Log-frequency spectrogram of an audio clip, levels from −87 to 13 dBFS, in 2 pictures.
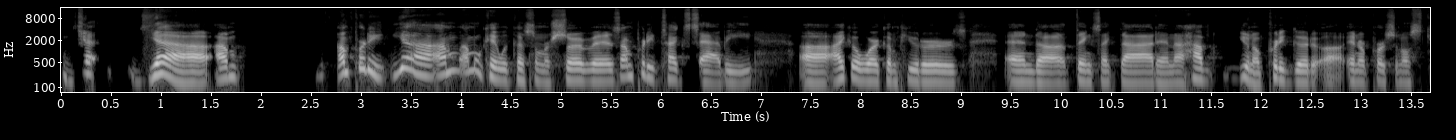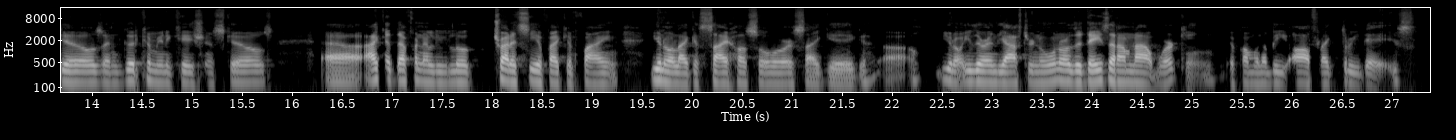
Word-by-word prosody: Je 245 0 -1 0.6
yeah, 135 - +8
I'm 180 +2 +3 1.0
I'm 235 +4 +5
pretty 265 - -1
yeah, 235 -6 +3
I'm 275 +5 -1
I'm 290 - -3
okay 210 -8 0
with 155 -3 -4
customer 150 -3 -5
service, 150 -1 +1
I'm 195 +1 -1
pretty 205 -4 -5
tech 165 -2 -4
savvy. 135 +1 -4 0.4
Uh, 135 -1 +4
I 175 - +3
could 175 -1 0
work 150 -1 +1
computers 140 -2 -2 0.4
and, 140 -1 -1
uh, 130 -1 +3
things 145 -2 -3
like 140 - -8
that 135 -1 +2
and 130 +1 -5
I 135 - 0
have, 165 +3 +1 0.3
you 190 - -2
know, 125 - -2
pretty 165 +7 -2
good, 140 0 -1
uh, - - -3
interpersonal 140 -1 -6
skills 135 -1 -2
and 130 -1 -8
good 150 +1 0
communication 135 -3 -8
skills. 135 +2 -6 0.5
Uh, 70 -1 +2
I - - +7
could 165 0 -5
definitely 140 -3 -1
look 140 -1 -3 0.2
try - - +7
to 140 - +2
see 150 - -4
if 140 - -1
I 135 - +4
can - - -11
find, 125 0 -1 0.3
you 160 -1 +3
know, 140 - +3
like, 125 -1 +1
a - - -10
side 130 0 +2
hustle 130 -3 -5
or 125 0 -3
a - - -8
side 65 - -5
gig, 65 - -7 0.2
uh, 330 - -12 0.2
you 165 -2 -4
know, 140 - -2
either 145 -1 +2
in 135 - -2
the 135 - +2
afternoon 135 +2 0
or 150 -1 +3
the 140 0 +2
days 145 +2 +3
that 145 - +6
I'm 140 0 +2
not 130 -2 +4
working, 140 +3 -8 0.2
if - - -14
I'm 135 -1 -3
gonna 130 0 -6
be 130 -1 -12
off, 135 - +3
like, 130 -1 -5
3 135 -5 -10
days. 430 -4 -10
140 Hz, 185 wpm, -25 LUFS, 135-155 Hz, 1.0 s, yeah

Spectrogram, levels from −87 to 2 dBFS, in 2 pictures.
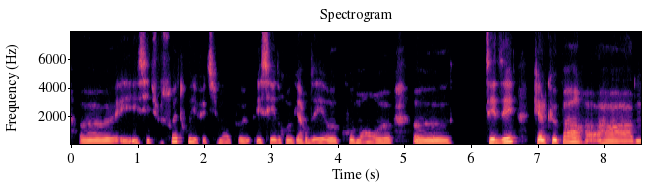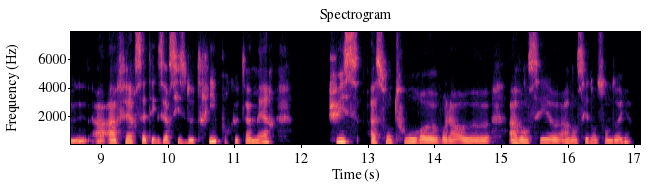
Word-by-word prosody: heu, 165 -1 +2
et 160 - -3
et - - -3
si 170 +1 -3
tu 165 - -15
le - - -16
souhaites 245 +8 -1
oui 230 -2 0
effectivement 190 0 -8
on 190 - -12
peut 160 0 -5
essayer 185 +2 +1
de 180 - -6
regarder, 170 +4 -3
heu, 165 -2 0
comment, 185 0 -3
heu, 165 +1 -2 0.3
heu, 165 0 +2 0.6
t'aider 210 +6 +6 0.3
quelque 185 -1 +6
part 215 +4 0
à 155 -2 -2
mmh, 155 - 0
à 180 - 0
à - - +4
faire 210 +1 0
cet 180 0 +1
exercice 185 0 -2
de 180 +1 +3
tri, 255 +8 +3
pour 170 - -23
que 180 - -3
ta 175 0 -2
mère, 210 +7 0 0.8
puisse 240 +1 +6
à 185 - +3
son 190 +1 +2
tour, 215 0 0
heu, 175 -1 +3
voilà, 175 +2 -3
heu, 85 - 0 0.3
avancer, 180 +3 0
heu, 175 -2 0
avancer 175 +4 -3
dans 190 -3 -6
son 175 -1 -4
deuil. 205 +6 -2
180 Hz, 165 wpm, -21 LUFS, 165-200 Hz, 0.8 s, t'aider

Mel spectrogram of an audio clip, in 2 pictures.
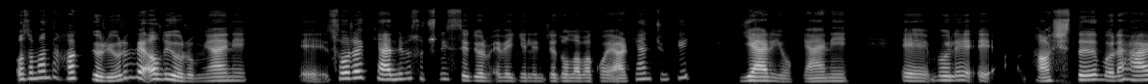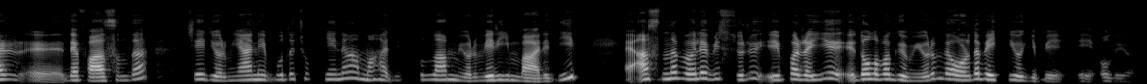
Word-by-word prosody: O 245 - +2
zaman 300 +5 0
da - - -8
hak 285 0 +4
görüyorum 210 - +1
ve 295 - +9
alıyorum. 175 -12 +4
Yani, 180 +2 +2 0.5
eee, 470 -2 -9
sonra 280 +3 +4
kendimi 245 +3 +4
suçlu 255 -2 -8
hissediyorum 180 -9 -3
eve 165 0 -4
gelince 155 0 -9
dolaba 155 -1 -2
koyarken 245 - -1
çünkü 255 +8 -11 0.5
yer 180 +1 +8
yok. 140 -5 -10
Yani, 150 +2 -2 0.5
eee, 160 -3 -1
böyle, 195 0 -1
eee, - - -2 0.4
taştığı, 220 +1 +3
böyle 195 0 +2
her, 215 +1 +4
eee, 215 - -9
defasında 195 - +1 0.4
şey 235 -1 -4
diyorum, 185 -3 -5
"Yani, 215 +2 -2
bu 220 0 -9
da 245 - -9
çok 245 0 -21
yeni 235 +4 -6
ama 235 -7 -5
hadi 190 -3 -9 0.2
kullanmıyorum, 215 -6 -5
vereyim 200 0 0
bari" 150 -1 0
deyip, 315 - -3 0.5
eee, - - 0
aslında, 250 +3 +1
böyle, 250 +1 +1
bir 250 - -7
sürü, 240 +2 -7
iii, 205 0 -4
parayı, 235 +2 +1
iii, - - -4
dolaba 240 0 +3
gömüyorum 200 +3 -5
ve 245 - 0
orada 225 +3 0
bekliyor 215 -2 -1
gibi, 150 -5 -14
iii, 150 - -19
oluyor. 140 -4 -18
210 Hz, 150 wpm, -25 LUFS, 175-245 Hz, 0.5 s, ve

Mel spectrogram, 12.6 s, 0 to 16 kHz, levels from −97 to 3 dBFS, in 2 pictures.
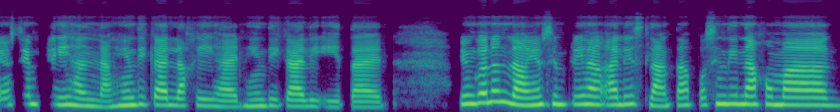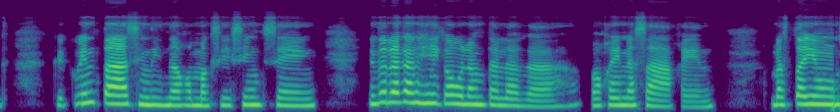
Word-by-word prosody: yung 230 +3 -8
simplehan 255 -6 -2
lang, 185 - -3
hindi 240 +3 +1
kalakihan, 225 -6 -2
hindi 215 +1 -6
kaliitan, 185 -3 -3 0.6
yung 280 - +4
gano'n 335 +3 +3
lang, 245 -4 +4
yung 265 - 0
simplehang 265 -1 +1
alis 260 +2 -1
lang, 210 -2 0
tapos 240 +2 -5
hindi 275 0 +4
na 265 0 +5
ako 260 - -1
magkukuwintas, 250 +4 +2
hindi 245 -1 +3
na 230 - +1
ako 230 0 -2
magsisingsing, 230 -1 -3 0.4
yung 280 - 0
talagang 330 -1 +4
hikaw 290 -1 +2
lang 260 -1 +3
talaga, 205 -5 -4 0.2
okey 240 +1 -1
na 235 - 0
sa 210 -5 -2
'kin. 180 +1 -11 0.4
Basta 255 +2 +1
yung 265 -1 +4
245 Hz, 160 wpm, -21 LUFS, 220-270 Hz, 0.6 s, na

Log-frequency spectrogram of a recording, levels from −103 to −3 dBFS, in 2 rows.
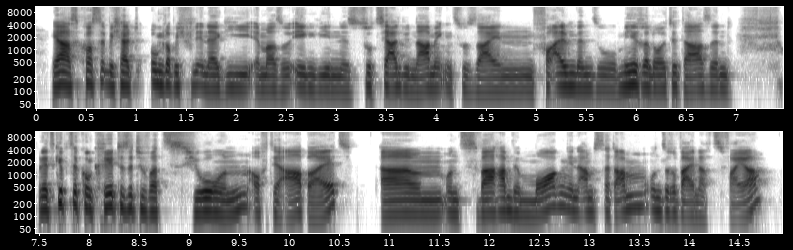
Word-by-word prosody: ja, 145 +2 +9
es 135 - -6
kostet 155 0 -2
mich 135 0 -3
halt 140 0 +1
unglaublich 145 -3 -1
viel 140 - -9
Energie, 125 -1 -3
immer 115 -1 -2
so 115 +1 -7
irgendwie 120 -1 -3
in 115 - -4
'ne 110 -1 -6
sozialen 120 +3 -1
Dynamiken 120 +1 0
zu 115 - -12
sein, 110 +1 -3
vor - - -3
allem, 130 0 +2
wenn 125 -1 -3
so 115 -1 -7
mehrere 135 +2 +1
Leute 120 +2 -3
da 115 0 0
sind. 120 0 -6 0.5
Und - - -5
jetzt 145 -2 +4
gibt's 205 -1 +2
'ne 190 - +2
konkrete 165 +1 +1
Situation 130 -2 0
auf - - -5
der - - -4
Arbeit, - - +1 0.3
ähm, 120 +1 +5
und 125 -2 -4
zwar 125 0 +4
haben 135 0 +3
wir 125 - -3
morgen 125 +9 +2
in 135 -2 -4
Amsterdam 135 +5 -2
unsere 135 -4 -5
Weihnachtsfeier 110 -1 -1
125 Hz, 175 wpm, -25 LUFS, 120-135 Hz, 0.5 s, ja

